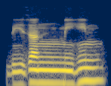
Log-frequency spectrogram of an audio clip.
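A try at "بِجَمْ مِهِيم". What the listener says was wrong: జన్ ఎలా వస్తుంది? జమ్ రావాలి కదా, జమ్. బి యాక్చువల్గా యాజ్ ఇట్ ఈస్గా పలకండి, హిమ్ యాజ్ ఇట్ ఈస్గా పలకండి. మాత్రమే చేంజ్. మరి అంతకుముందు నూన్ శబ్దం ఎందుకు వచ్చింది? మనం రూల్ చదువుతున్నాం కదా, ఇది 5వ 6వ ఎగ్జాంపుల్ ఇది. కాబట్టి మీమ్ కనపడినప్పుడు దాని ముందు ఉన్న హరకాతును తీసుకుని వెళ్ళి మీమ్తో కలపాలి. నూన్ ఉన్నట్టు మర్చిపోవాలి.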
